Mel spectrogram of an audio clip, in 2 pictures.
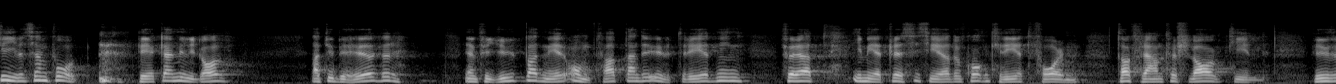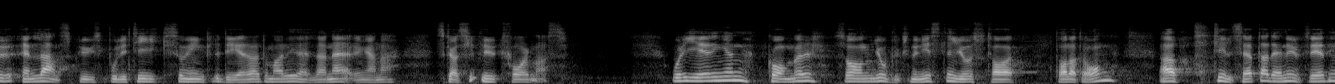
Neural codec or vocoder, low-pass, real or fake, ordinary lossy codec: autoencoder, 48 kHz, 32 numbers a frame, DAC-VAE, trained on Japanese speech; 7.2 kHz; fake; none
